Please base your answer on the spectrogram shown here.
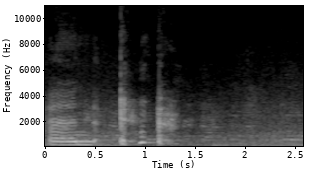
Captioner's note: coughing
